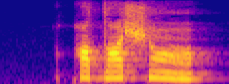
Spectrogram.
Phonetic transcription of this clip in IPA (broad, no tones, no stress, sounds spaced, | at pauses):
qʷ ə dˤ ə ʃ ɔ̃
